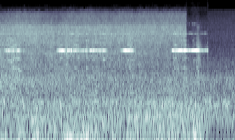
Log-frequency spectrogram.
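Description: A steam engine halted at a railway signal box, in a Railway Series remake, sounds several short, high whistle blasts over a continuous loud hiss of steam. The hiss cuts off sharply near the end.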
